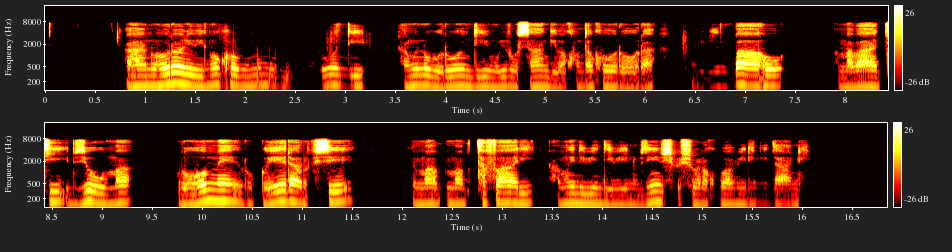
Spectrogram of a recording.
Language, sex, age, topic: Rundi, male, 25-35, agriculture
